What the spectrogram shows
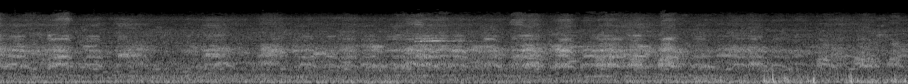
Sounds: crow cawing

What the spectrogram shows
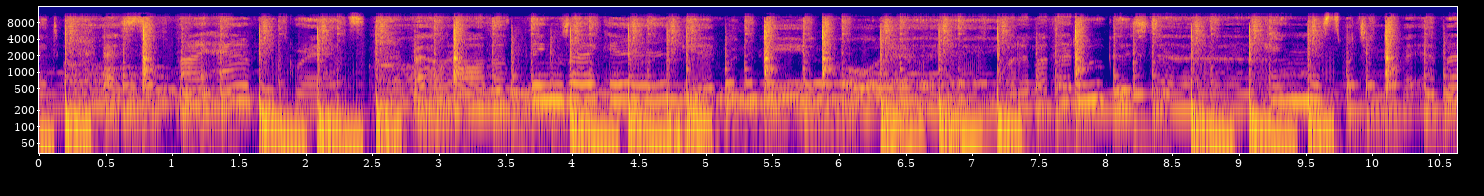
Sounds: Music

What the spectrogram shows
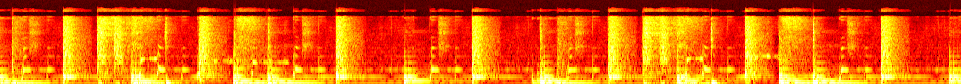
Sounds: Music

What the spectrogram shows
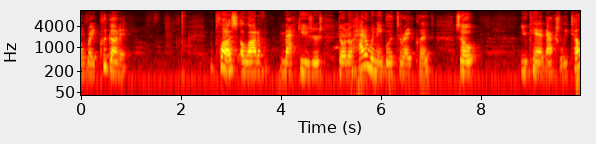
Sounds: Speech

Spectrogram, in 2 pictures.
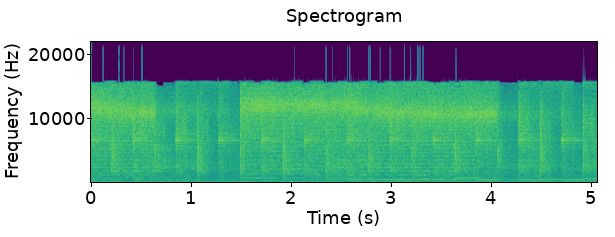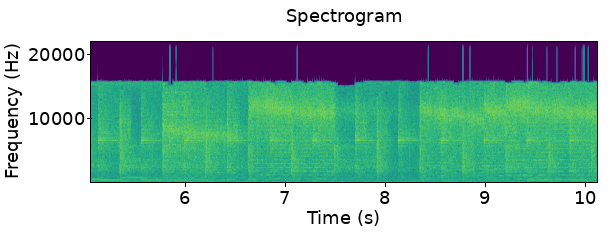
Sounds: Music

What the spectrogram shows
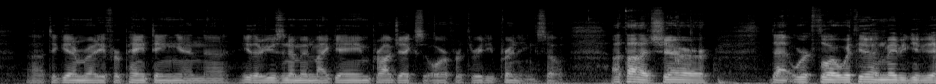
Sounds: Speech

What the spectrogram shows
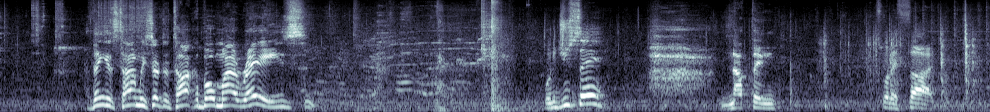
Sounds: Speech, inside a small room

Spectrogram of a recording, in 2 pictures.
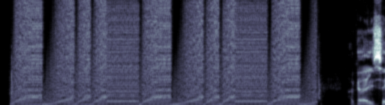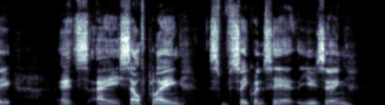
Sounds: Electronic music, Dubstep, Music, Speech

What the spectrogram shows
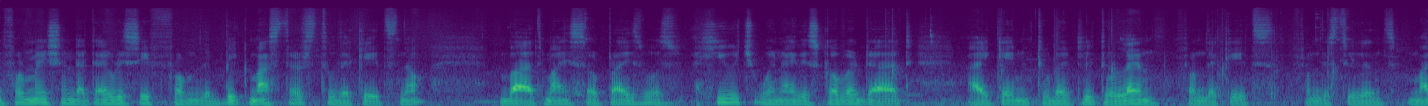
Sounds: Speech, Music

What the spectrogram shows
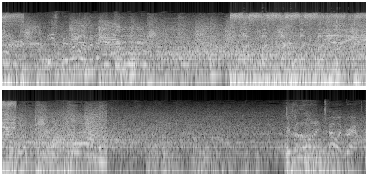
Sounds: Music, Speech

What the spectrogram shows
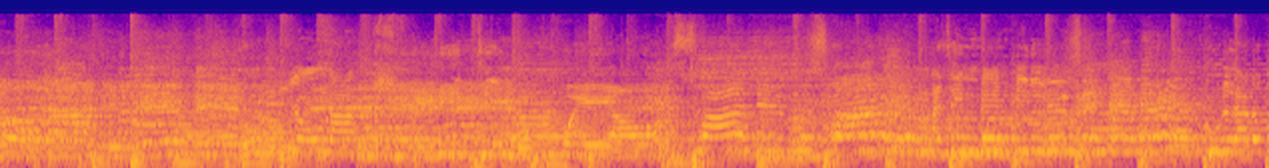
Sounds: Music

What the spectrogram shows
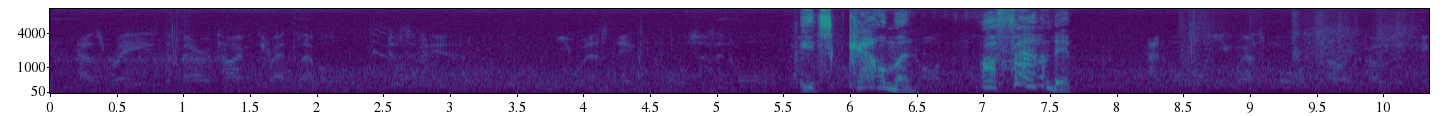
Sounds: Speech

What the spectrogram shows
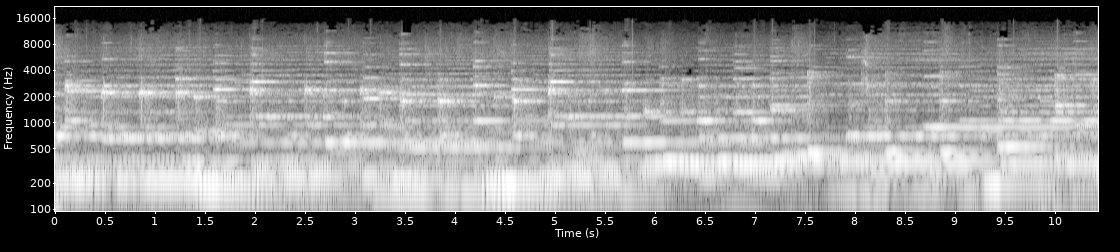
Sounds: Percussion, Marimba, Bell, Vibraphone, Orchestra, Musical instrument

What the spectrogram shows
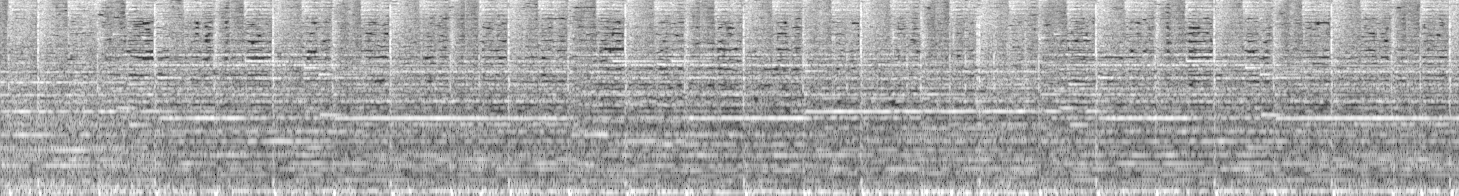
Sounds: Music

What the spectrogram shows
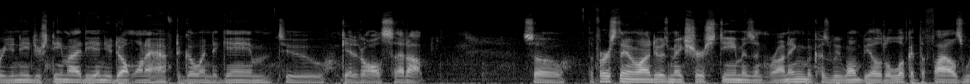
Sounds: Speech

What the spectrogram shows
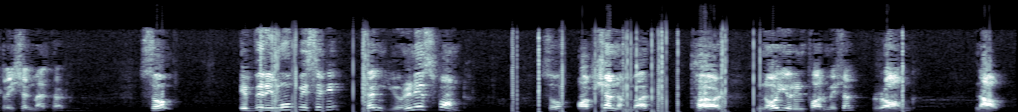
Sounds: Speech

